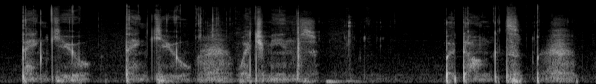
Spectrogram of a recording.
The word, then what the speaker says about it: bedankt: I want to say thank you, which means bedankt. Bedankt again, because it's a short E sound.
